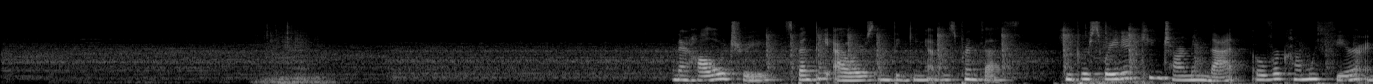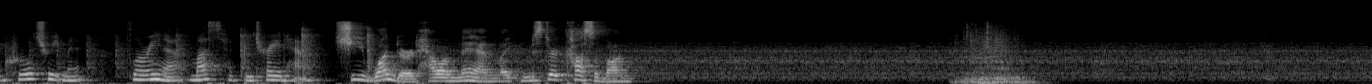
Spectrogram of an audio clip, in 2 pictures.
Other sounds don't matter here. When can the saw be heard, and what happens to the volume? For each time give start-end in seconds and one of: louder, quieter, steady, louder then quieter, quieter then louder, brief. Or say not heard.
not heard.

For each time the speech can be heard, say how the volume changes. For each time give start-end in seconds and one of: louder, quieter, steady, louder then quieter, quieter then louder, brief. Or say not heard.
6.7-20.1 steady.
